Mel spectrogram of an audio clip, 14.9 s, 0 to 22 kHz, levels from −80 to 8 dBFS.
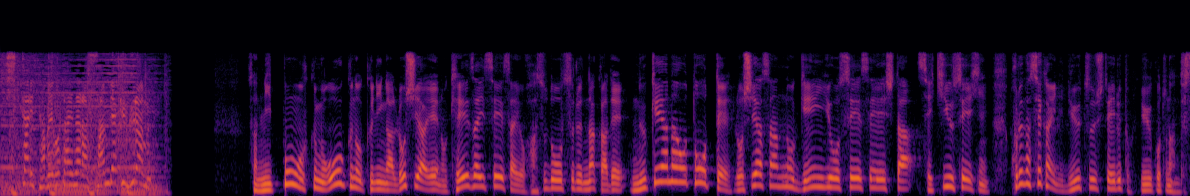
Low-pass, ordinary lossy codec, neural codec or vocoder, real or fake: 7.2 kHz; none; none; real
